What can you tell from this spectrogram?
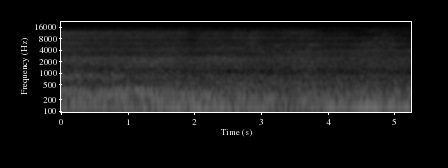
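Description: A steady low motor drone under a soft outdoor hiss.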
